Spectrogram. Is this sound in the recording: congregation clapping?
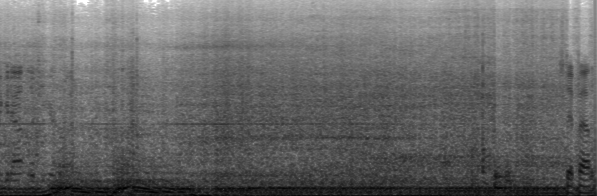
no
